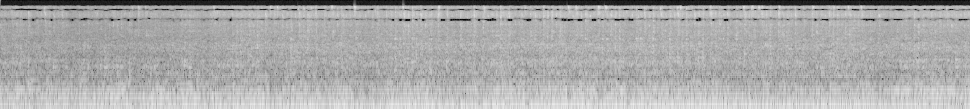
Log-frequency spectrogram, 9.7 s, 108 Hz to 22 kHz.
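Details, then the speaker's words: Land Rover Defender 90 with swapped 6.2 L Chevrolet LS V8, Dynomax Super Turbo muffler, early run after oil top-off and air cleaner fitted: deep, steady, mellow exhaust rumble at idle with no misses or knocks; fuel pressure reported good. Normal idle. "really nice mellow Rumble"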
